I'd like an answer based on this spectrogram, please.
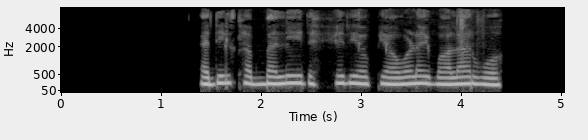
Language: Pashto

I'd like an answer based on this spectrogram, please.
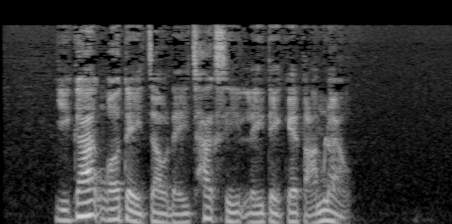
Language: Cantonese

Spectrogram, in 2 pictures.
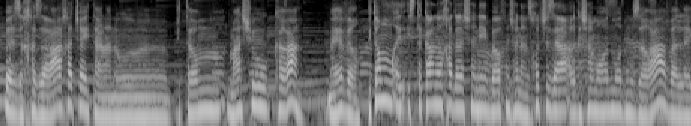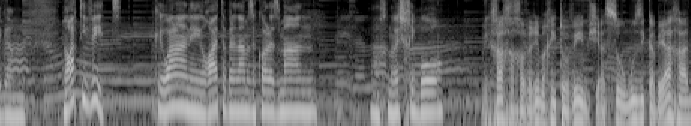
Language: Hebrew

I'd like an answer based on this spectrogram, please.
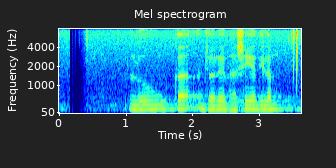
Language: Bangla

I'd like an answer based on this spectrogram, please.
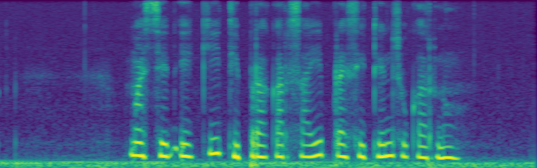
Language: Javanese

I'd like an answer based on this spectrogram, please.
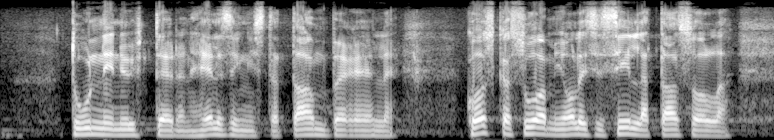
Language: Finnish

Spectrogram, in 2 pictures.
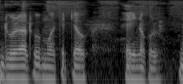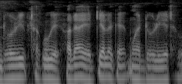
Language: Assamese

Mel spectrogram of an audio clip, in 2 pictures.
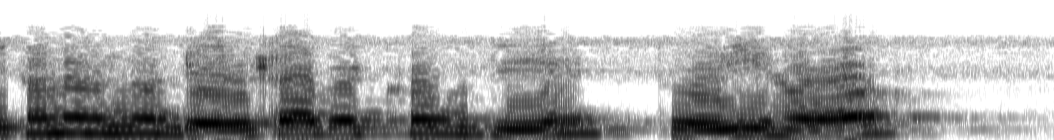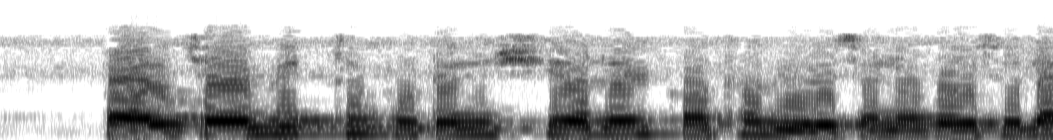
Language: Bangla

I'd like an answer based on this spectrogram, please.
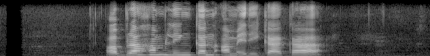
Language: Nepali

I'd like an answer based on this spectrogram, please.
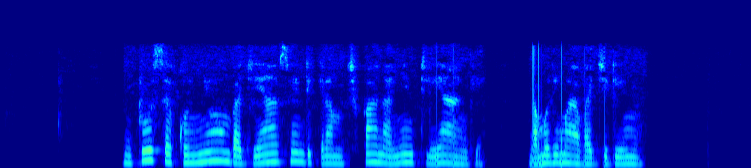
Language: Ganda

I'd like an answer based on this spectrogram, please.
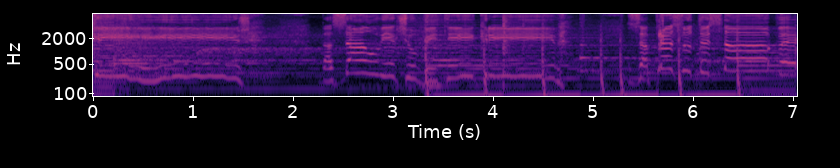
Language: Croatian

